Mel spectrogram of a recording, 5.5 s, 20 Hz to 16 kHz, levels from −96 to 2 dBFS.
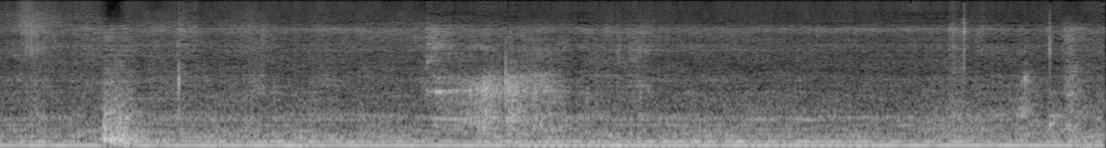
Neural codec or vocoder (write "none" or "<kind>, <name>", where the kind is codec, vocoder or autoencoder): codec, SNAC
